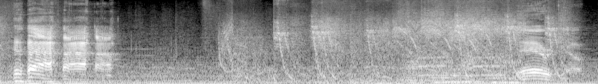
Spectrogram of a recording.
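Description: Blaster shots fire in quick bursts.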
